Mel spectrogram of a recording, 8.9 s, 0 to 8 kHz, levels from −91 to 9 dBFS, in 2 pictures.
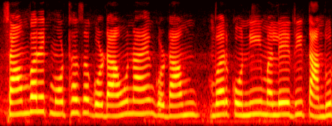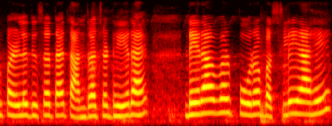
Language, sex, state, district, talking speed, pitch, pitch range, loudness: Marathi, female, Maharashtra, Chandrapur, 120 wpm, 275 Hz, 260-295 Hz, -18 LUFS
